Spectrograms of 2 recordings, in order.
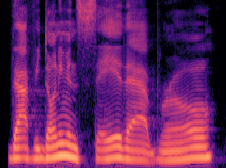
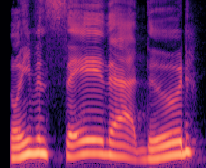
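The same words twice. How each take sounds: First: Said in the usual way. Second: "Don't even say that" slower and louder, EVEN leaned on; slow it down and push "even" to shut it down; a louder, drawn-out "don't EVEN say that"; firm insistent repeat. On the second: Real, not acted.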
